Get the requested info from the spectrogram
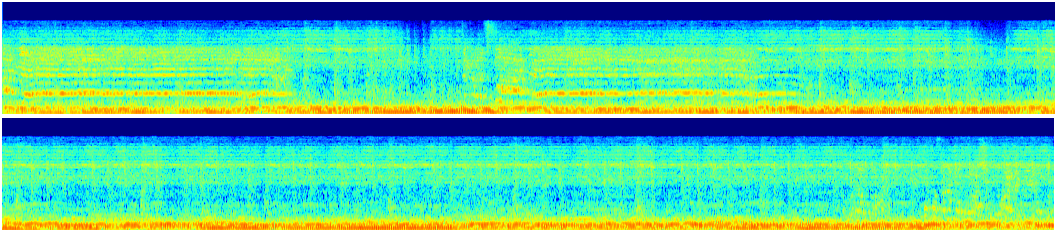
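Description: Rock band playing live in a rehearsal room: drum kit, electric bass and electric guitar together. Two long high notes are held early on, each for about three and a half seconds.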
